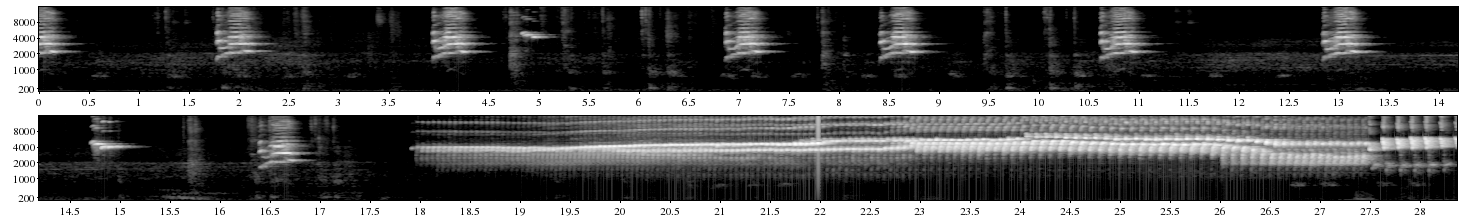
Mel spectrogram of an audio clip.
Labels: Does the bird get louder towards the end?
yes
